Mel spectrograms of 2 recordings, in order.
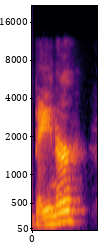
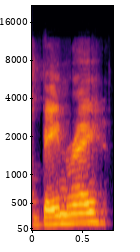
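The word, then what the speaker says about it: Baenre: The one that throws everyone is House Bainley. Which is sometimes pronounced Boehner, but I don't know about that. Or House Bainray, but I always wanted to do it with like the French.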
